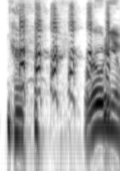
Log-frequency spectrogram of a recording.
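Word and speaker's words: rhodium: Rodium. The H is silent.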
